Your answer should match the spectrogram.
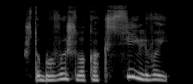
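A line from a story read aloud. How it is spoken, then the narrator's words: Whispered reply. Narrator (Russian): также шепотом ответил ему Рони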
